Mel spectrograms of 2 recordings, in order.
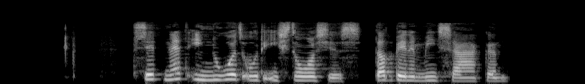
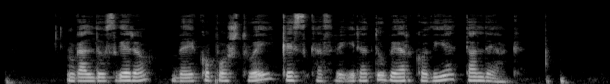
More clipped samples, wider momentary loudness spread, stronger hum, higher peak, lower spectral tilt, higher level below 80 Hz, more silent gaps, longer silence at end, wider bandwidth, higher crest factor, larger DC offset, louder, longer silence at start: neither; second, 11 LU vs 17 LU; neither; about the same, -2 dBFS vs -4 dBFS; second, -3.5 dB/octave vs -5 dB/octave; second, -64 dBFS vs -54 dBFS; first, 0.79-0.93 s, 1.20-1.32 s, 3.63-3.75 s vs none; first, 0.8 s vs 0.4 s; second, 7.8 kHz vs 11.5 kHz; about the same, 18 dB vs 20 dB; neither; first, -19 LUFS vs -23 LUFS; first, 0.65 s vs 0.05 s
